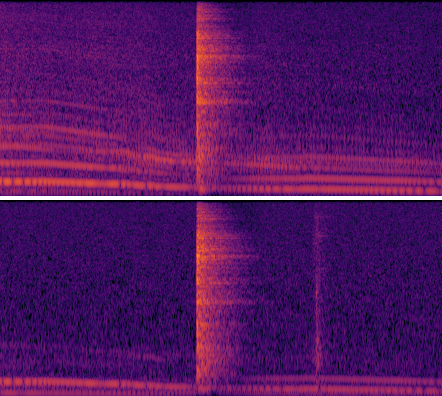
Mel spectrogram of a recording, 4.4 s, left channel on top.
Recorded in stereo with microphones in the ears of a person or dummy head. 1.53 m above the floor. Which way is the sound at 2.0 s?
10° left (ahead or behind).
